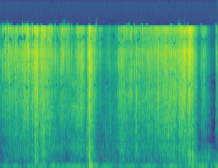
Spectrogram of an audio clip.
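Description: Clear plastic wrapping on packaged bedding sets crinkling continuously as the packs are handled and shifted, with one sharp crackle a little before halfway.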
